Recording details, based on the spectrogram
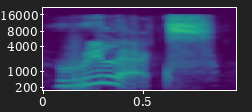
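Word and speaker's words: relax: যেমন রিল্যাক্স, decide, begin. দেখো, তুমি যদি রিল্যাক্স বলো প্রথমে রিটা অনেক রিল্যাক্সে উচ্চারণ হচ্ছে, অর্থাৎ এখানে তেমন একটা চাপ পড়ছে না।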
